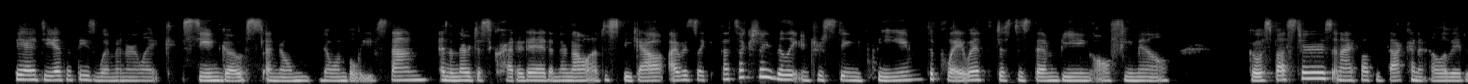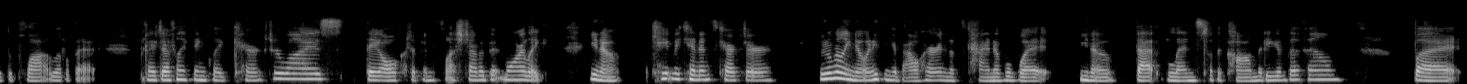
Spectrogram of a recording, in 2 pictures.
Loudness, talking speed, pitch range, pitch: -23 LUFS, 215 wpm, 180-215 Hz, 195 Hz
